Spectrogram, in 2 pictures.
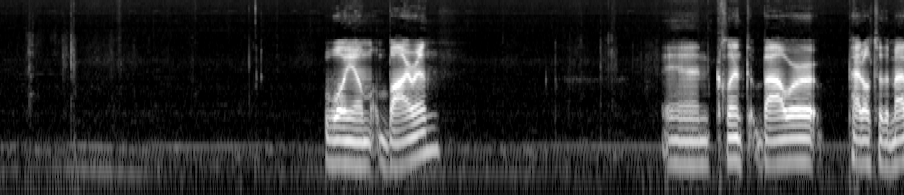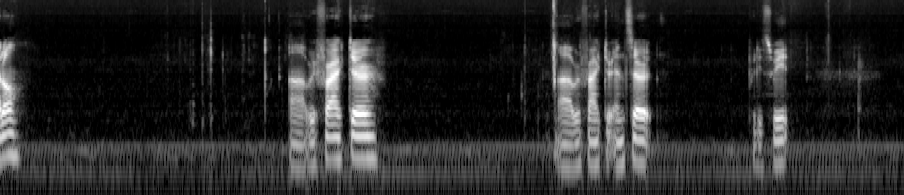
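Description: Trading cards slide and rustle softly against each other.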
